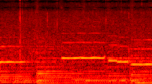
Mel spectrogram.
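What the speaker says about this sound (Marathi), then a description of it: "एकदम हेवी रेनफॉल चालू आहे इकडे." Heavy rain falls steadily in a forested village during monsoon rice planting, a constant, dense wash of sound with no one speaking.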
